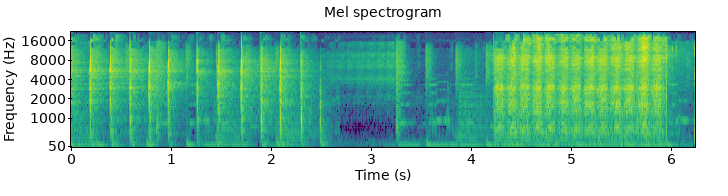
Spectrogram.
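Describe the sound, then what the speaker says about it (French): A wood chisel cuts notches in a small wooden fingerboard bowl, with a run of rhythmic sharp scraping strokes, a brief pause, then a longer dense rasping scrape, all close up. "je vais enlever tout ce qui gêne au ciseau de bois"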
